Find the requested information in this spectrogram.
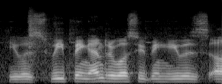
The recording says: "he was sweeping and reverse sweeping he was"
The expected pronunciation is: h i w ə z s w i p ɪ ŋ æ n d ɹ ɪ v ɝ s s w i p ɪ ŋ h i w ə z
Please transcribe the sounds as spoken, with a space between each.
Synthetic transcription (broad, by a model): h i w ə z s w i p ɪ ŋ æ n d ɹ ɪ w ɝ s s w i p ɪ ŋ h i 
